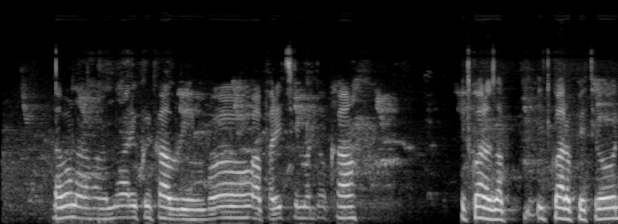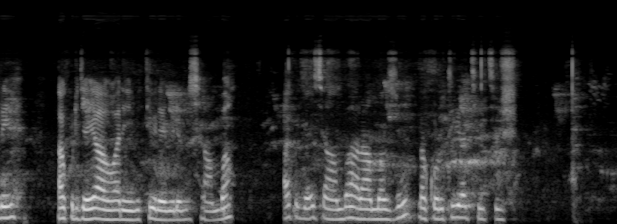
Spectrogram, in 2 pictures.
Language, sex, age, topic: Kinyarwanda, female, 25-35, government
